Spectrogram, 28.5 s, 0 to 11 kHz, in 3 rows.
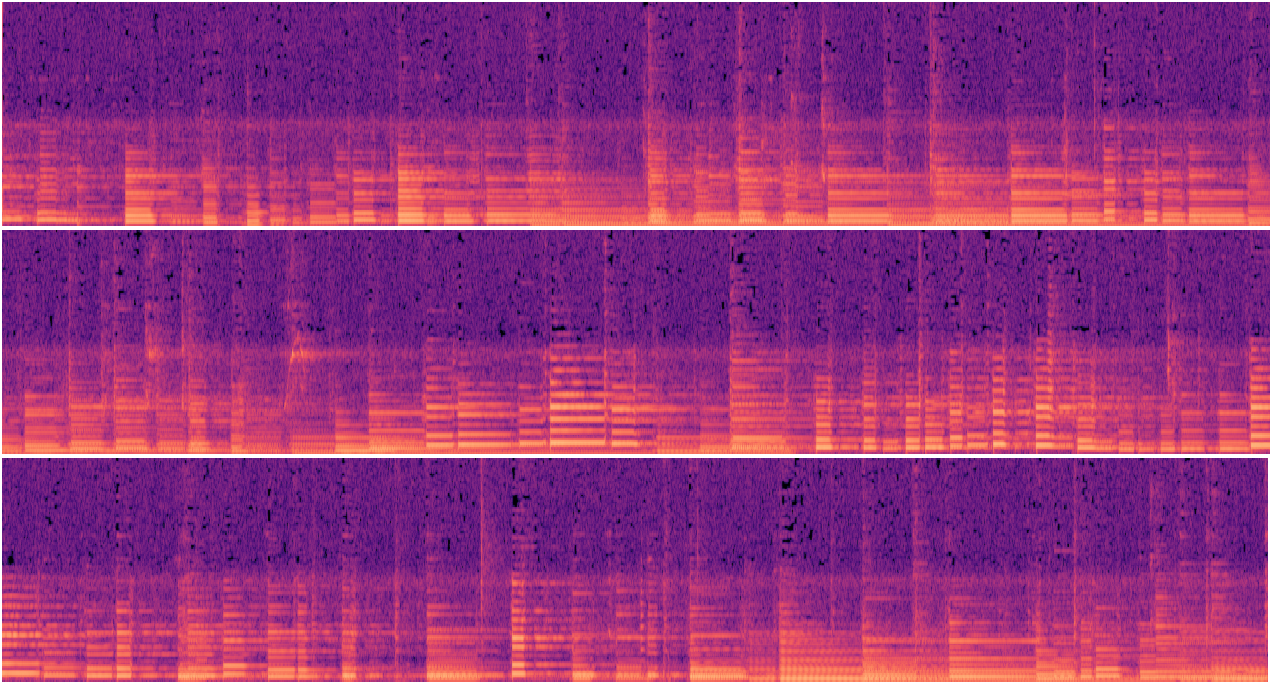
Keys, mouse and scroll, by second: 0.0 click, 1.7-7.3 middle drag, 5.8-8.8 drag, 12.3-14.3 middle drag, 12.5 right click, 14.3 click, 21.0 click, 24.2-27.2 middle drag, 27.2 click.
